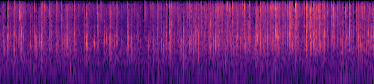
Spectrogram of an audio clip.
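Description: Fingertips and nails scratch and crinkle a clear cellophane bag full of foil-wrapped candies. A dense, continuous stream of sharp, bright crackles and rustles runs throughout with almost no low end, growing slightly louder toward the end.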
